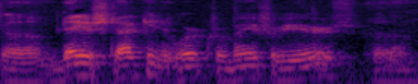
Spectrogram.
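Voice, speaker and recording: Over audible room echo, a man talks at a moderate pace in a fairly low pitch. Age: 80s+. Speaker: custom car builder. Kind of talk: interview. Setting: model car show.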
